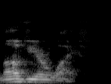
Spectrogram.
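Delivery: put-on flat delivery. Retelling what a man told him when he hoped for wisdom, imitating a deadpan reply. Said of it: "he looks at me as deadpan as he can get".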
